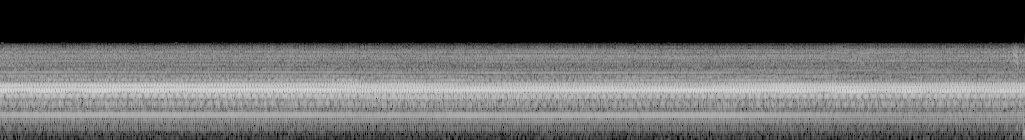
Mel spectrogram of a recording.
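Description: Bedini-type pulse motor running steadily, a continuous high-pitched whine made of several steady tones with no change in speed.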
